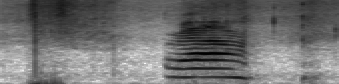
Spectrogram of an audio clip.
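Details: Domestic cat indoors, acting cute and asking to be petted, giving one short clear meow that falls slightly in pitch, between quiet rustles and a low hum.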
